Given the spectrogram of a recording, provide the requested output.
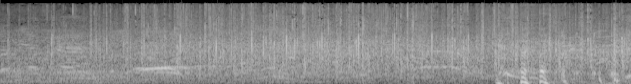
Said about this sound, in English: There's not any young parents clapping right now.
